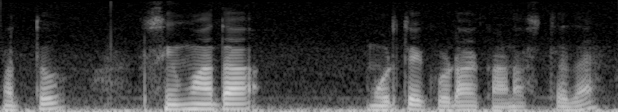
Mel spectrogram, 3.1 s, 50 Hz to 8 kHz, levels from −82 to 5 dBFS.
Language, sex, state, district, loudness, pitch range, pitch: Kannada, male, Karnataka, Bangalore, -18 LUFS, 95-125 Hz, 100 Hz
